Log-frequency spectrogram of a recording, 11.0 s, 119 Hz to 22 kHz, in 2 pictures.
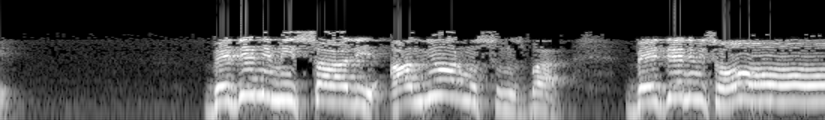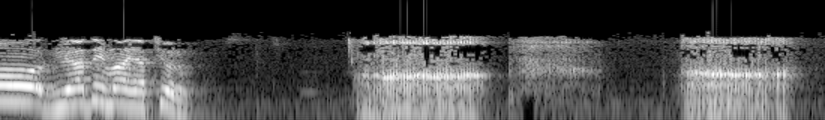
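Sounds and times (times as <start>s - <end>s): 
speech: 1.4s - 6.9s, 7.8s - 8.3s
person imitating snoring with their voice: 7.8s - 10.9s.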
